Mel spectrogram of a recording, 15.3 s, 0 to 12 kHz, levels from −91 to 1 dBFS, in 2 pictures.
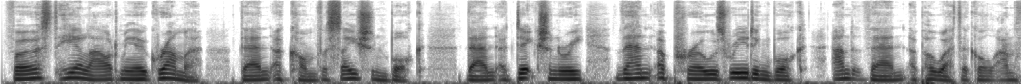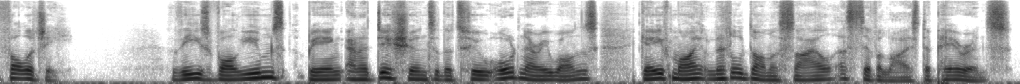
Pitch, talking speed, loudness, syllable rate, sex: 125 Hz, 155 wpm, -17 LUFS, 5.7 syllables/s, male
